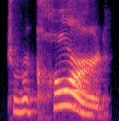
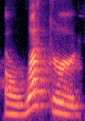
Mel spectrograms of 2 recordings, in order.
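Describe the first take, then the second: First: The stress is on the second syllable. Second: The stress is on the first syllable.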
